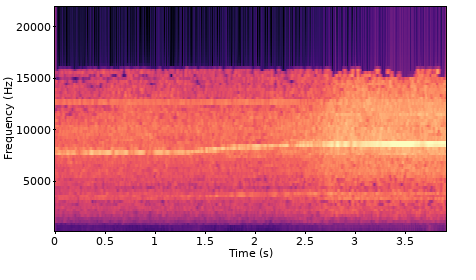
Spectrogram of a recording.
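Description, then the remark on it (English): A dentist's drill whirs with a steady, piercing high-pitched whine as a patient's tooth is drilled, running continuously and swelling slightly louder toward the end, with no talking. “Okay, I'll start drilling. It's only going to take a second.”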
